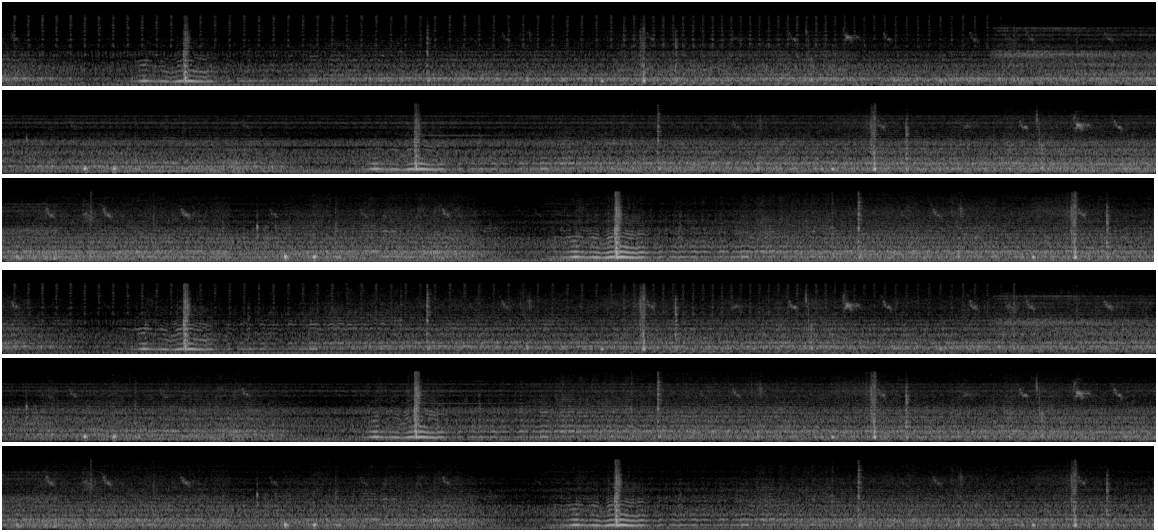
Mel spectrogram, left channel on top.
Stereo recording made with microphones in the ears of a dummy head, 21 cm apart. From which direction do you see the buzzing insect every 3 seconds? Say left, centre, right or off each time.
right, right, right, right, right, right, right, centre, centre, centre, centre, centre.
